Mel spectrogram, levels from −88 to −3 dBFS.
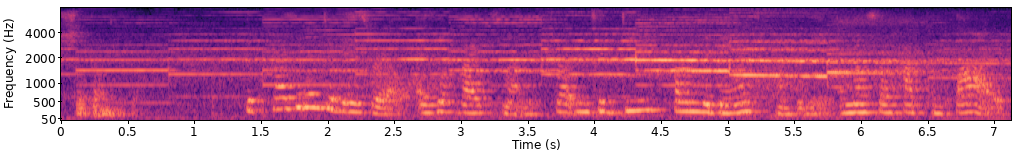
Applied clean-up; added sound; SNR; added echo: none; Motor vehicle (road) / Siren; 0 dB; reverberation time 0.7 s.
